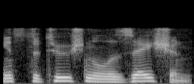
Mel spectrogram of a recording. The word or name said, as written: institutionalization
